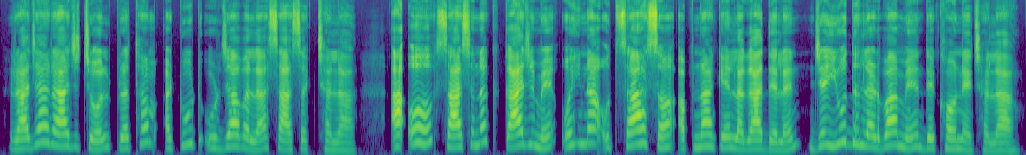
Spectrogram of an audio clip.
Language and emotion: Maithili, neutral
